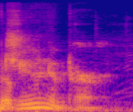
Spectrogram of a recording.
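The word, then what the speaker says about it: JNPR: hear constantly because they're playing team Juniper. They're playing a broken ass combo team which is spelled like this which you won't hear for about 50 seconds but it's JN PR because because there are no vowels allowed in this game.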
